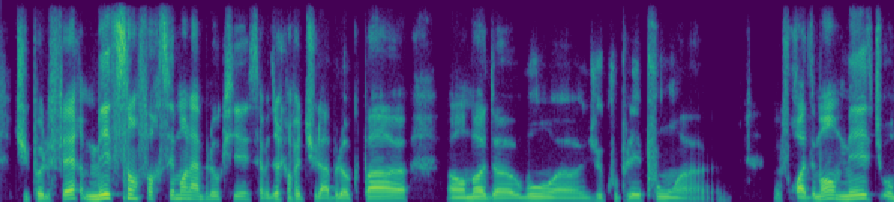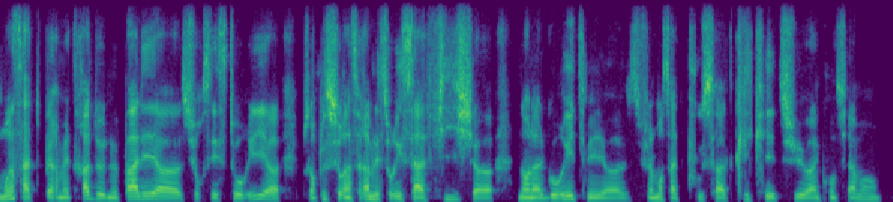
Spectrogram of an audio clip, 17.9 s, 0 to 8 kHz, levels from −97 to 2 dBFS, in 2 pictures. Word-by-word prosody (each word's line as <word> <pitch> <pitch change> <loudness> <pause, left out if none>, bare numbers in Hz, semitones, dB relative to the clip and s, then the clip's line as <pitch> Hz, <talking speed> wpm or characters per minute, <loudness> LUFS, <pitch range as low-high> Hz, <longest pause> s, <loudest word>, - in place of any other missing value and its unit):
tu - - -2
peux 120 - +1
le 110 - -7
faire 155 +10 +4
mais 145 +7 +8
sans 170 0 +5
forcément 155 0 -1
la 145 -2 +3
bloquer. 130 0 -4
Ça 100 - -7
veut 100 - -8
dire 125 - 0
qu'en 110 - -6
fait 120 +1 -1
tu - - -3
la 105 - +1
bloques 110 0 -4
pas, 115 -2 +4
heu, 100 - -1 0.4
en 105 0 +1
mode, 115 0 +2
heu, 105 -1 0
bon, 110 0 -1
heu, 100 0 -5
je 105 +2 -8
coupe 110 +1 -13
les 110 -1 -1
ponts, 115 -5 -4
heu, - - -6 0.9
heu, - - -13
froidement, 115 +8 +2
mais 145 +4 +3
tu - - -8
au 130 - -2
moins 130 +6 +1
ça 120 -8 +1
te - - -18
permettra 110 +6 -1
de 120 - -3
ne 105 -1 -5
pas 130 +5 +4
aller, 130 0 +1
heu, 115 -3 +1
sur 105 - -2
ses 120 - -3
stories, 125 +6 -3
heu. - - 0
Parce - - -11
qu'en - - -2
plus - - -6
sur - - +7
Instagram 130 +5 0
les 120 - 0
stories, 120 +3 -2
s'affichent, 120 +4 +3
heu, 100 0 -1 0.3
dans 110 -1 +1
l'algorithme 110 +4 -2
et 105 -1 -4
heu, 95 0 -5
s 95 +2 -9
finalement 110 +4 -3
ça - - -2
te - - -30
pousse - - +3
à - - +1
cliquer 110 +2 -3
dessus 110 0 -1
inconsciemment. 110 +3 -6
115 Hz, 230 wpm, -24 LUFS, 105-130 Hz, 0.9 s, mais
